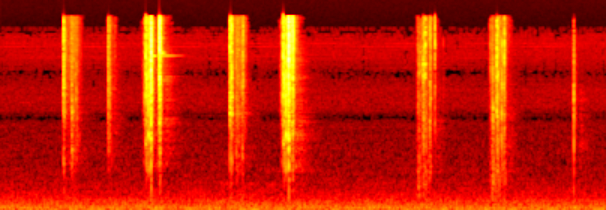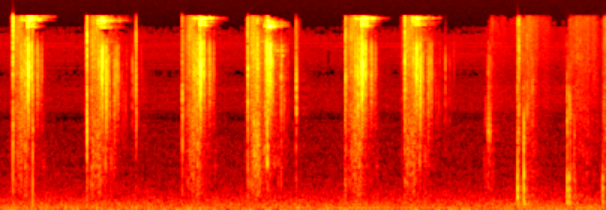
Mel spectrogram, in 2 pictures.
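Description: Metal clicks and clacks as pistols are handled and reloaded.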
